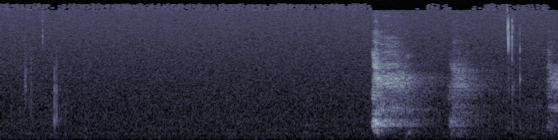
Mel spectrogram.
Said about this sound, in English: Coughing arises, and it's known, and you don't go anywhere.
